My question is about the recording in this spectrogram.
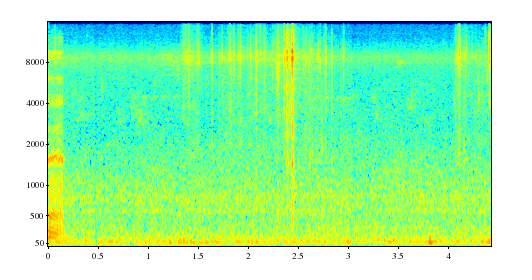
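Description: A few faint crinkles and clicks of a plastic zip-top bag being opened and handled, the sharpest a little past halfway, over quiet outdoor background.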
